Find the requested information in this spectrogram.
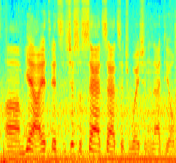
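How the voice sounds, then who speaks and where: A man's voice over noticeable background noise. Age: 60s. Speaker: tournament bass angler and podcast host. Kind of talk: casual interview chat. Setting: outdoors at a lake.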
